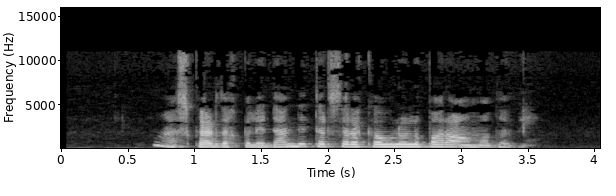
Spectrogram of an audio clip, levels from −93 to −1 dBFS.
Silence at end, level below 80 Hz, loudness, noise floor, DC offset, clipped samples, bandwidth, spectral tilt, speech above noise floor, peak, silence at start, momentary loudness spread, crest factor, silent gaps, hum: 0.55 s; -64 dBFS; -22 LUFS; -61 dBFS; under 0.1%; under 0.1%; 11.5 kHz; -5 dB/octave; 40 dB; -4 dBFS; 0.7 s; 11 LU; 18 dB; none; none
